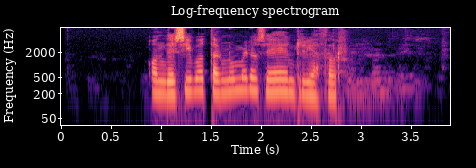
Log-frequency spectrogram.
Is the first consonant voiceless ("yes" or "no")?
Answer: no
